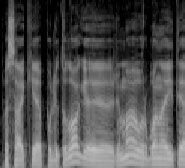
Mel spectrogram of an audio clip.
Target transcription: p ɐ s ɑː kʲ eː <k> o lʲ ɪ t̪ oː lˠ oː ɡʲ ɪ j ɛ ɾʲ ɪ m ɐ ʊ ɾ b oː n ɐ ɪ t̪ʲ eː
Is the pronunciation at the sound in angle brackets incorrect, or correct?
incorrect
